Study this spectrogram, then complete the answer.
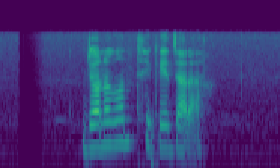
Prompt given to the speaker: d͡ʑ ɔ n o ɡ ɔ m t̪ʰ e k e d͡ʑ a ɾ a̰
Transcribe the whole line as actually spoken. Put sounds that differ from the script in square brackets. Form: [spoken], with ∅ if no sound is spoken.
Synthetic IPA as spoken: d͡ʑ ɔ n o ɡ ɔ [n] t̪ʰ e k e d͡ʑ a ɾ a̰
